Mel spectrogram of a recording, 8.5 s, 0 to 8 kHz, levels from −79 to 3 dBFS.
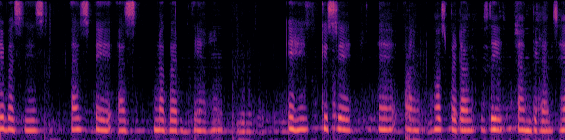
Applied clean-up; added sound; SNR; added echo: neural separator model SepFormer DNS4.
